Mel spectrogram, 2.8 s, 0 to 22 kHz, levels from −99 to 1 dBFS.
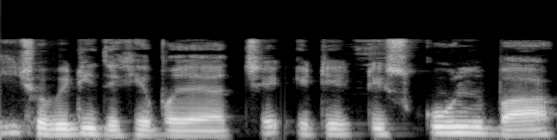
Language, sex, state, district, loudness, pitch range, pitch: Bengali, male, West Bengal, Malda, -17 LUFS, 105-135 Hz, 120 Hz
